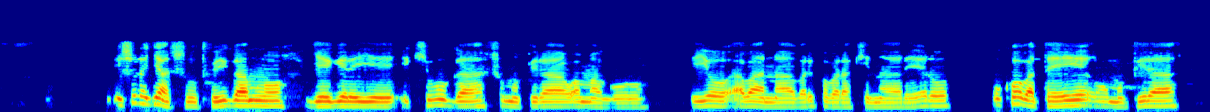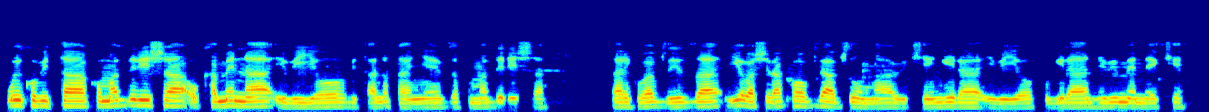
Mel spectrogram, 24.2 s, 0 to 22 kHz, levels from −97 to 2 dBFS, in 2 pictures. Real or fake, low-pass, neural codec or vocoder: real; 5.4 kHz; none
